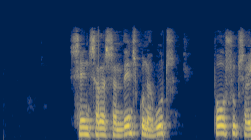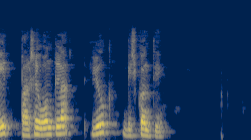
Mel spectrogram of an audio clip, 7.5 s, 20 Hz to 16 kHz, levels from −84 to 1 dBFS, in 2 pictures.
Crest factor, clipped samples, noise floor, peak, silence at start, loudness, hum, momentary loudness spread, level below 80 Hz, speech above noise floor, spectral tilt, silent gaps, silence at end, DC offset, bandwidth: 16 dB; under 0.1%; -74 dBFS; -2 dBFS; 1.05 s; -16 LUFS; none; 13 LU; -56 dBFS; 59 dB; -6 dB/octave; 2.94-3.20 s; 1.35 s; under 0.1%; 7.6 kHz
